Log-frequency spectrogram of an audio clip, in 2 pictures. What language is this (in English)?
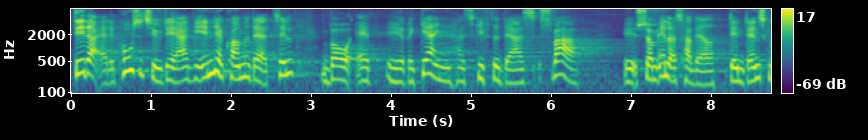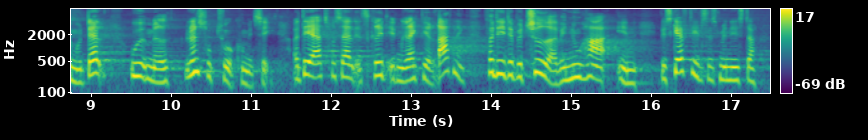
Danish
